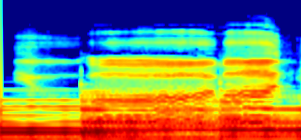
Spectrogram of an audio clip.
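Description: A man singing with vibrato over sustained electric keyboard chords; the chord changes about half a second in.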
